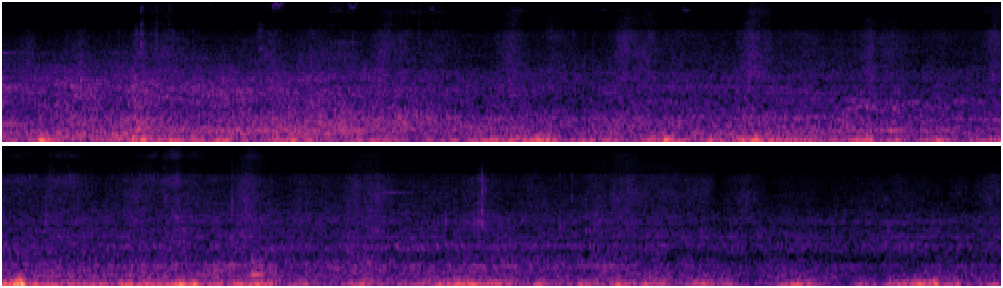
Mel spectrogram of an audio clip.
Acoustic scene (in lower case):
residential area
